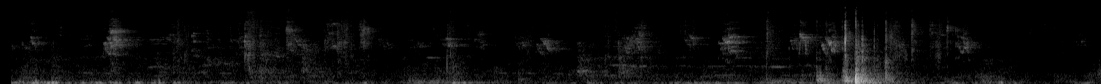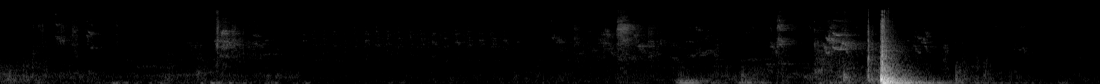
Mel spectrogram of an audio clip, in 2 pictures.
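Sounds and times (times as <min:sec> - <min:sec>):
small birds chirping: 0:00.1 - 0:22.0.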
